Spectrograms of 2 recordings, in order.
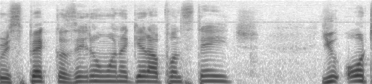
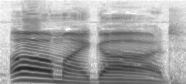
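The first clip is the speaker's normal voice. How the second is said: mock awe; 4 semitones lower, 6 dB louder, much slower than usual. Mocking spiritual exclamation.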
